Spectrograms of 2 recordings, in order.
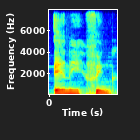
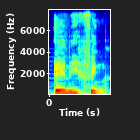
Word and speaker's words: anything: en una idea negativa la a del inicio se pronuncia como e y la th es la th suave de inglés que la hace soplando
